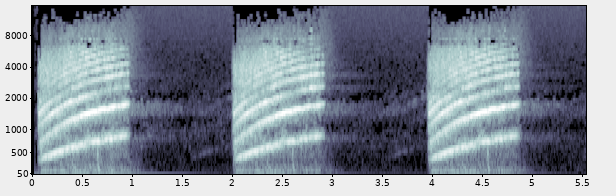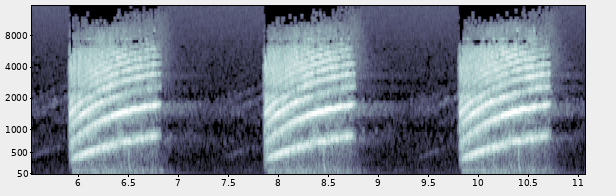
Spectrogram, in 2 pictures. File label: Red Alert Klaxon; Star Trek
